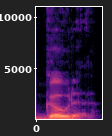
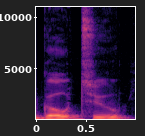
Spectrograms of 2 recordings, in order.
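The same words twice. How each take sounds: First: The two words are run together into one. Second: The two words are said separately and clearly.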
